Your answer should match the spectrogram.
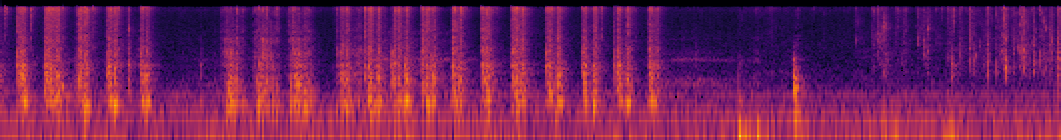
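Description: Fingers flicking and scratching across the bristles of a plastic paddle hairbrush, crisp rapid strokes about four a second, with a short pause a second and a half in. The strokes stop about two-thirds of the way through, leaving quieter scattered handling sounds and one sharp click.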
